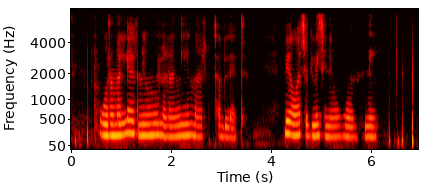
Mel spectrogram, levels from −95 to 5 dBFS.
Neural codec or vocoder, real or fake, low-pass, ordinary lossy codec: codec, 32 kHz, 1.9 kbps, SNAC; fake; 7.2 kHz; AAC, 32 kbps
